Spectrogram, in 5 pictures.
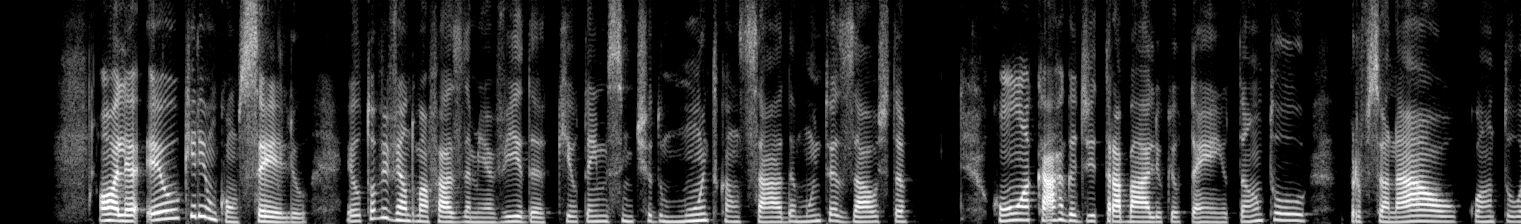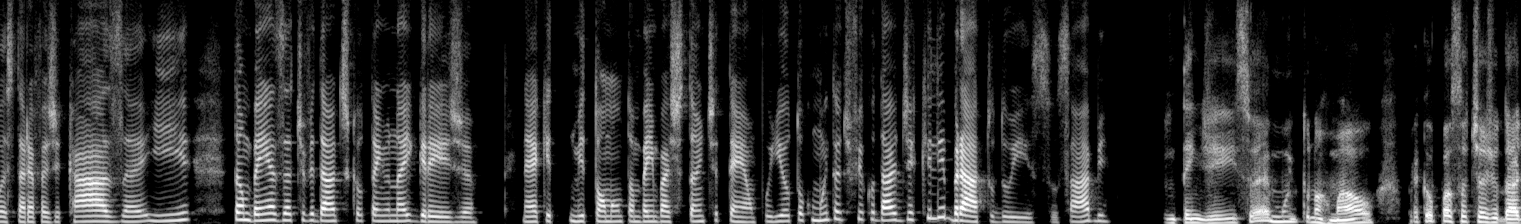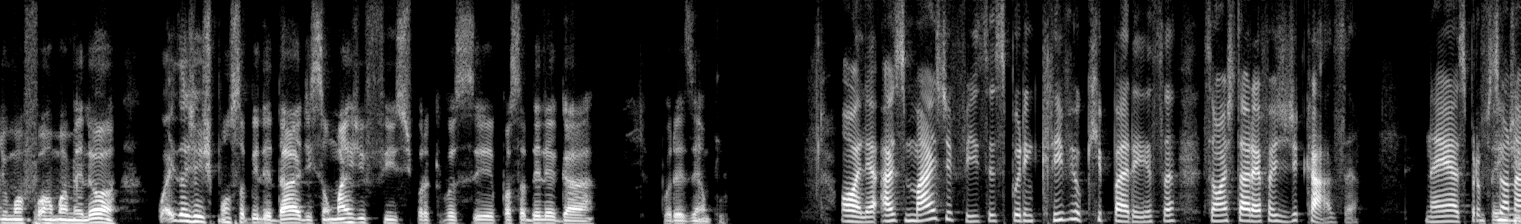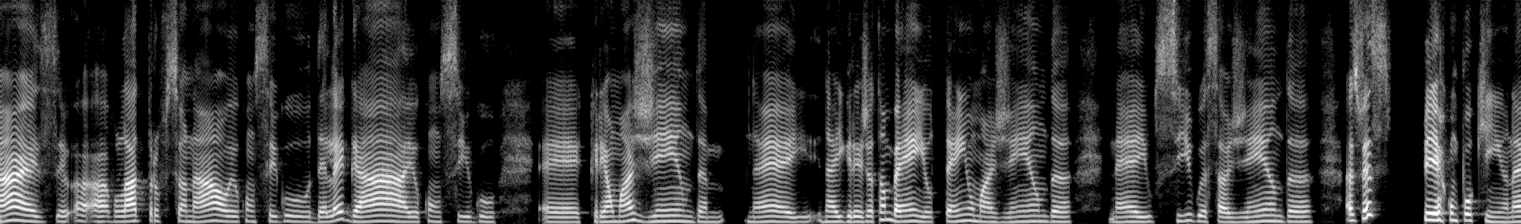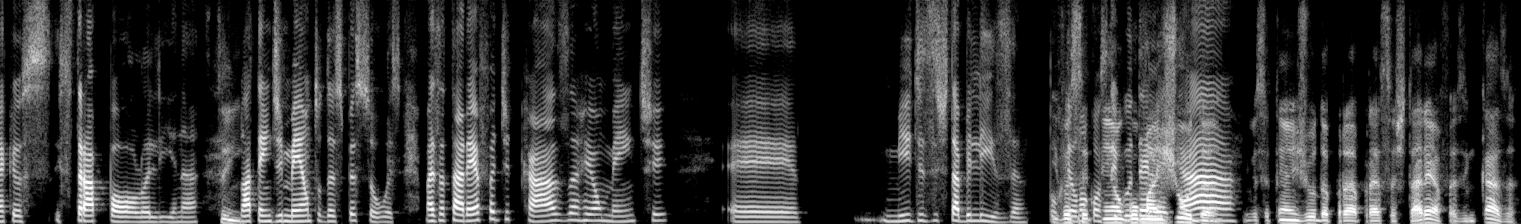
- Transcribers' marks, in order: tapping
- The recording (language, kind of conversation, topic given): Portuguese, advice, Equilíbrio entre descanso e responsabilidades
